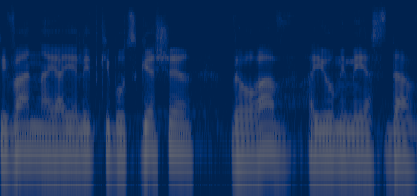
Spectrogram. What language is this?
Hebrew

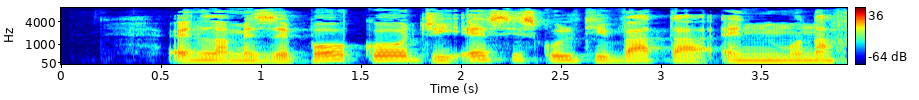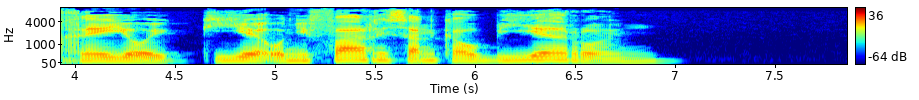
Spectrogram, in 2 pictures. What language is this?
Esperanto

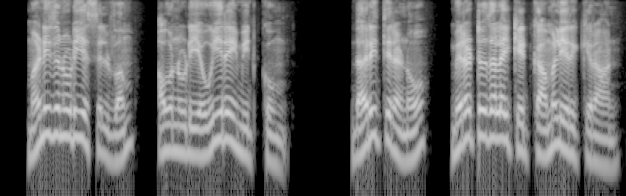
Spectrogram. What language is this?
Tamil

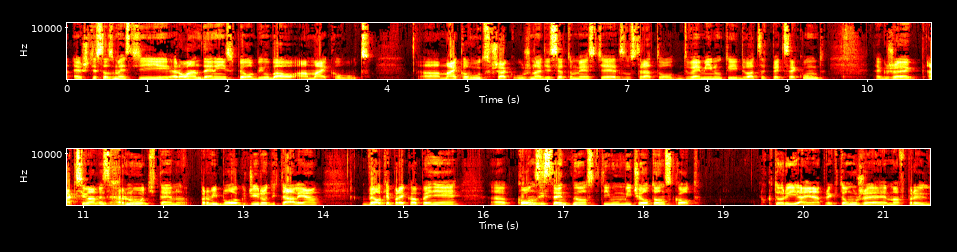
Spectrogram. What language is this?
Slovak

